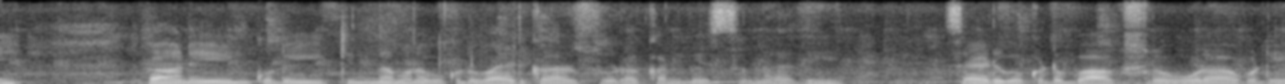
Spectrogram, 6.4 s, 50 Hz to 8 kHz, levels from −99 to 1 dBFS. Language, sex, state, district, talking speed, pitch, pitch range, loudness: Telugu, male, Telangana, Karimnagar, 150 wpm, 120 Hz, 120-125 Hz, -25 LUFS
